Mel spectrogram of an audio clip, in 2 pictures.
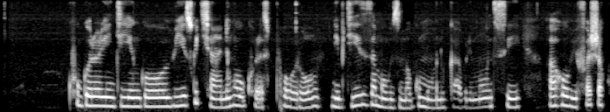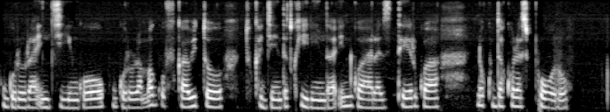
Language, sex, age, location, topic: Kinyarwanda, female, 25-35, Huye, health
